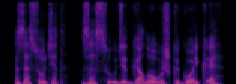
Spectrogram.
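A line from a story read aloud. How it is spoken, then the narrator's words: Sobbing. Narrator (Russian): то всхлипывала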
